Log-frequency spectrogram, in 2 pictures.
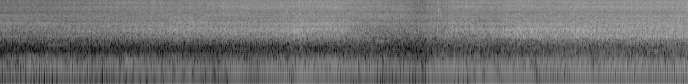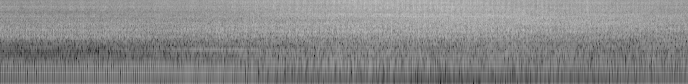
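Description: John Deere tractor engine running as the tractor drives closer and passes, growing louder as it nears.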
